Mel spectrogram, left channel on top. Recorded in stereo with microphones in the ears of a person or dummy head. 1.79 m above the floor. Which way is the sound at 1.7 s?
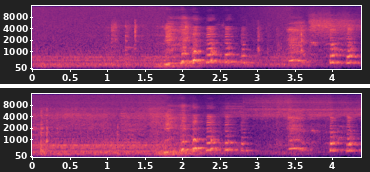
Centre (ahead or behind).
